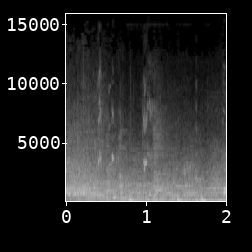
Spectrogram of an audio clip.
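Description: A basketball being dribbled on a hardwood court, a few bounces in the second half, over steady arena crowd noise with a held low tone underneath.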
